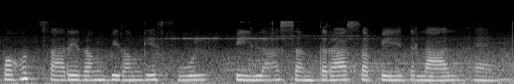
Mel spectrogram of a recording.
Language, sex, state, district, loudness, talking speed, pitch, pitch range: Hindi, female, Chhattisgarh, Raipur, -16 LUFS, 115 wpm, 205 Hz, 200-210 Hz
